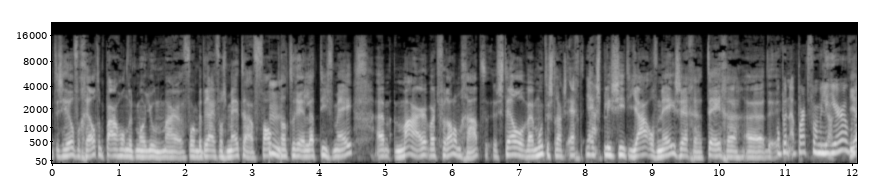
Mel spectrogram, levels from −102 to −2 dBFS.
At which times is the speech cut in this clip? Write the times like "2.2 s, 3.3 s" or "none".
none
